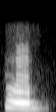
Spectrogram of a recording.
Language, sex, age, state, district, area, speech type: Manipuri, female, 60+, Manipur, Imphal East, urban, conversation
